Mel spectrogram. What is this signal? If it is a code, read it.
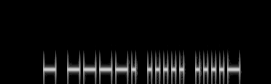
Morse code, heard as a keyed tone, about 30 wpm, 700 Hz. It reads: T954
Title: Numbers - Contest Style - 4-Digit 30wpm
